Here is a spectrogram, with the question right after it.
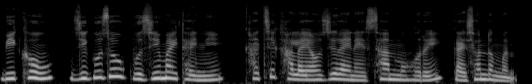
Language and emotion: Bodo, neutral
